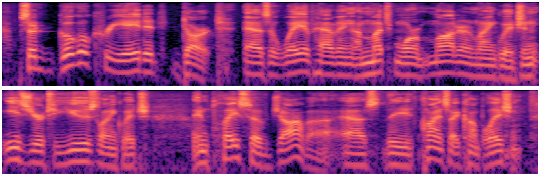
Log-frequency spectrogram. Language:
English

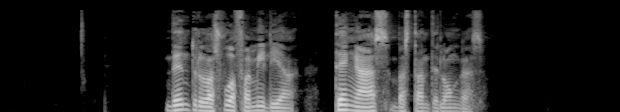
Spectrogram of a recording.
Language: Galician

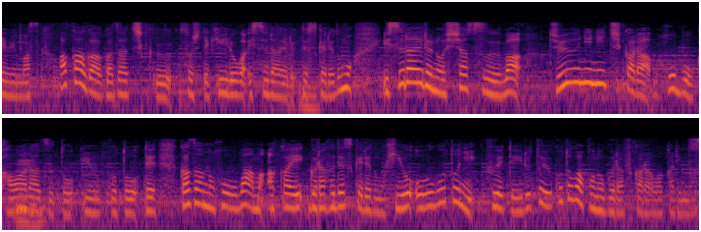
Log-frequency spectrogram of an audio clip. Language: Japanese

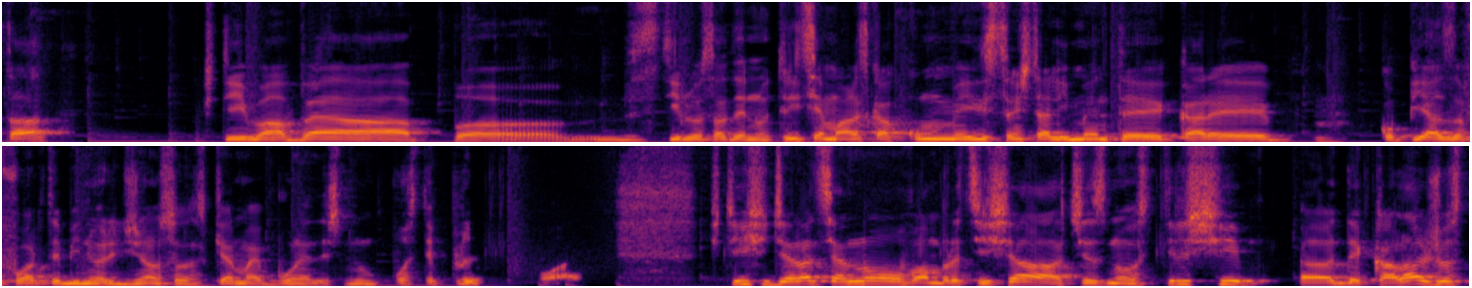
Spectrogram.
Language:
Romanian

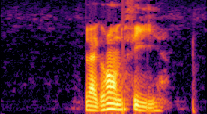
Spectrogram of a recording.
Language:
French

